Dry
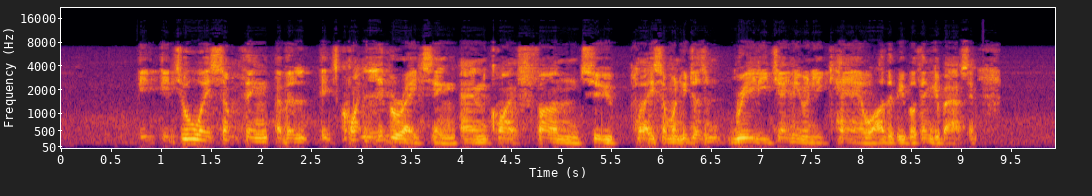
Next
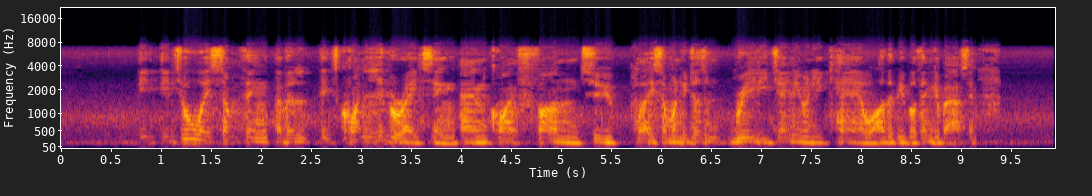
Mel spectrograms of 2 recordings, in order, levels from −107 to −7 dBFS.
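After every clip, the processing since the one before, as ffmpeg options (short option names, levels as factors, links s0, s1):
-af "lowshelf=f=140:t=q:w=3:g=-7.5,acrusher=bits=8:mode=log:mix=0:aa=0.000001,firequalizer=gain_entry='entry(160,0);entry(230,-14);entry(340,-13);entry(940,5);entry(3100,-20);entry(5800,14);entry(10000,-26)':delay=0.05:min_phase=1,volume=0.708"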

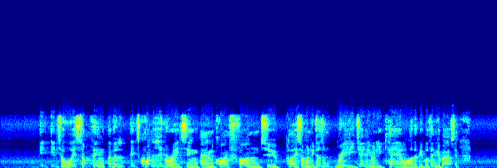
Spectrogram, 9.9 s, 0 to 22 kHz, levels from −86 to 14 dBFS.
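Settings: -af anull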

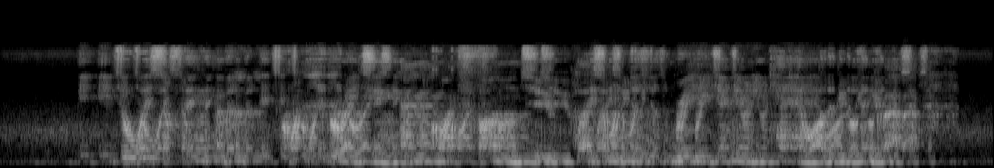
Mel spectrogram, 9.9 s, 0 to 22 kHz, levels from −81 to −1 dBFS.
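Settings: -af "aecho=1:1:32.07|189.5:0.794|0.708,volume=0.376"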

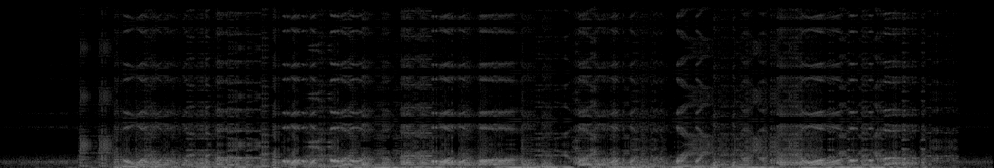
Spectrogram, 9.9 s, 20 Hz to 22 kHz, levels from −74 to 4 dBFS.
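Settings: -filter_complex "[0:a]acrossover=split=860[s0][s1];[s0]asoftclip=type=tanh:threshold=0.0126[s2];[s1]acompressor=threshold=0.00891:ratio=8[s3];[s2][s3]amix=inputs=2:normalize=0,acrusher=samples=7:mix=1:aa=0.000001,volume=1.19"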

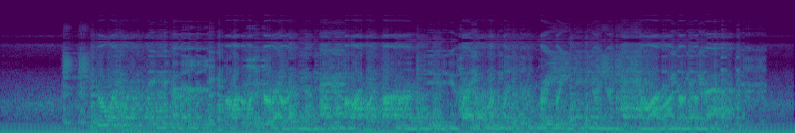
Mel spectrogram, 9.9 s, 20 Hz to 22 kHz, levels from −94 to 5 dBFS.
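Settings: -filter_complex "[0:a]lowpass=3900,aeval=exprs='val(0)+0.00355*(sin(2*PI*60*n/s)+sin(2*PI*2*60*n/s)/2+sin(2*PI*3*60*n/s)/3+sin(2*PI*4*60*n/s)/4+sin(2*PI*5*60*n/s)/5)':c=same,acrossover=split=340|900[s0][s1][s2];[s0]aeval=exprs='0.0106*(abs(mod(val(0)/0.0106+3,4)-2)-1)':c=same[s3];[s3][s1][s2]amix=inputs=3:normalize=0,volume=1.5"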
